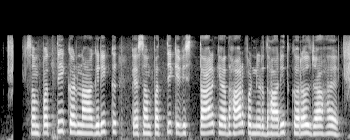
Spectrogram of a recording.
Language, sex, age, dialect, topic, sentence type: Magahi, female, 18-24, Southern, banking, statement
